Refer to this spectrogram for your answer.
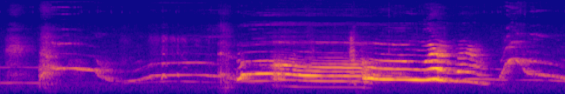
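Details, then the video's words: A Rottweiler watching a clip howls along in chorus, in long, wavering tones that rise and fall, with rich harmonic overtones. "ylande rottweiler"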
